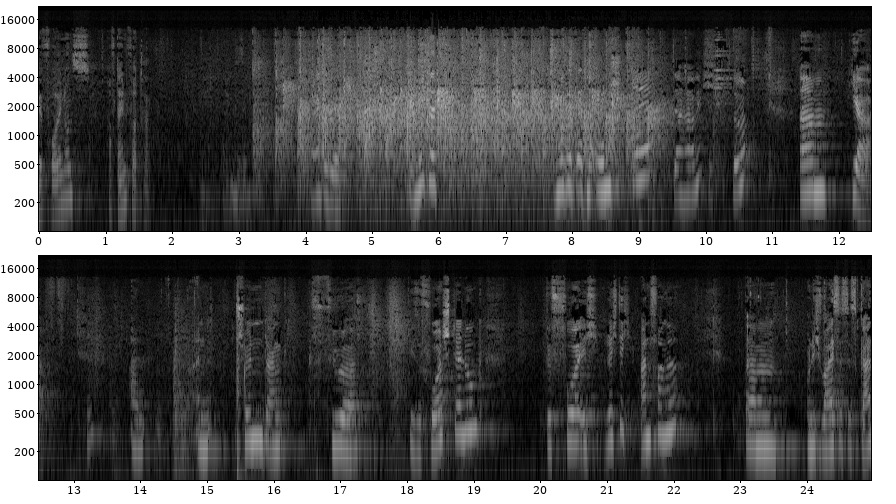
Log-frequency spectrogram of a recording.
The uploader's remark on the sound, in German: Vortragsdokumentation der Tagung "Univision 2020 - Ein Lehrhaus für alle!" des Disability Studies (ZeDiS).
